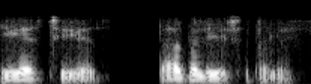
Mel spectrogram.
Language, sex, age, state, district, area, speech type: Bengali, male, 30-45, West Bengal, Hooghly, urban, conversation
